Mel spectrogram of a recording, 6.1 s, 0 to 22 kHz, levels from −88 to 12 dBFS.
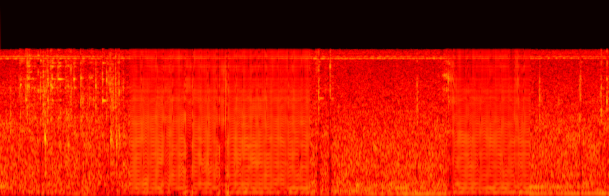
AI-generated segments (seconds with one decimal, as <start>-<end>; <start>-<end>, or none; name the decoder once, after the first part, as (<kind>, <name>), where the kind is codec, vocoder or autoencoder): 1.3-3.1 (vocoder, BigVGAN v2); 4.5-5.3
